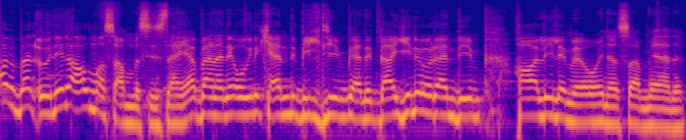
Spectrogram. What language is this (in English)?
Turkish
